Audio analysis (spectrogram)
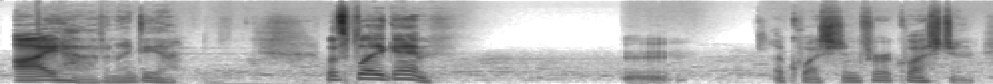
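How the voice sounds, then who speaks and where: A taunting, flirtatious villain of nightmares, acted out by a man for fantasy ASMR. The mid-pitched male voice is theatrical and very animated, teasing with mock sweetness. A little background noise sits under the recording. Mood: amused, intrigued. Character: villainous nightmare lord, sly, taunting, flirtatious dream invader. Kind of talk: ASMR fantasy roleplay acting.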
